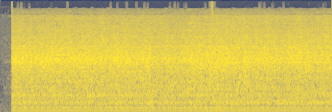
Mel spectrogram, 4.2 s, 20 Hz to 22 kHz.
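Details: Grasshopper 322D diesel zero-turn mower after replacing corroded fuses for a starting problem: steady, even diesel hum at constant speed, no knocks, misses or rattles; running smoothly.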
